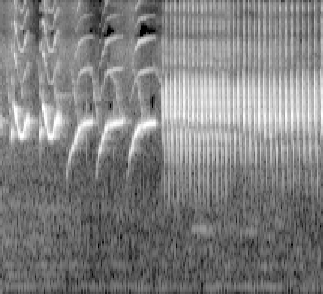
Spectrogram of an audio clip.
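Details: Training song of a canary: several upward-curving whistled notes, then an abrupt switch to a fast, even, rattling trill held to the end.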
